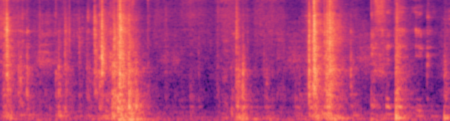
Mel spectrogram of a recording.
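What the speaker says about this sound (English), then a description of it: "you can get this drawer out and gently lift it up" A Fisher & Paykel double-drawer dishwasher drawer being handled and lifted out, with repeated knocks, rattles and sliding bumps up close, while a person talks.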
